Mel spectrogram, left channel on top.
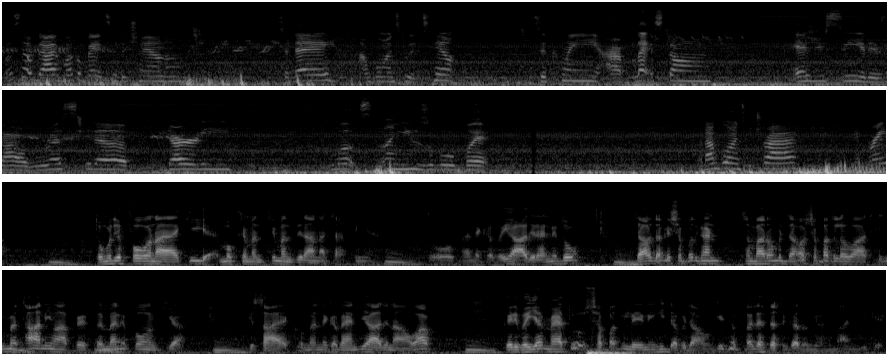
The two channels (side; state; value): both; different; correlation 0.00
